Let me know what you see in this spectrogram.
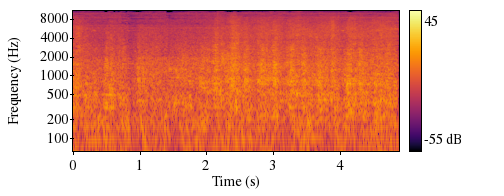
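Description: A train running along the track: a steady dense rumble and rattle with repeated short knocks.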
